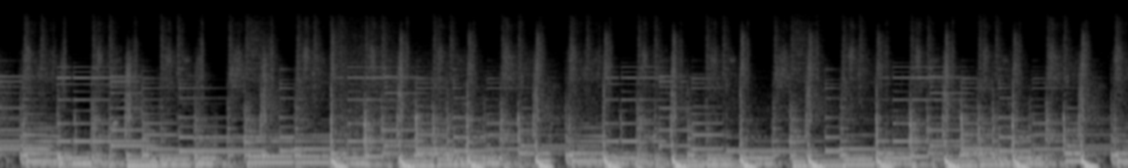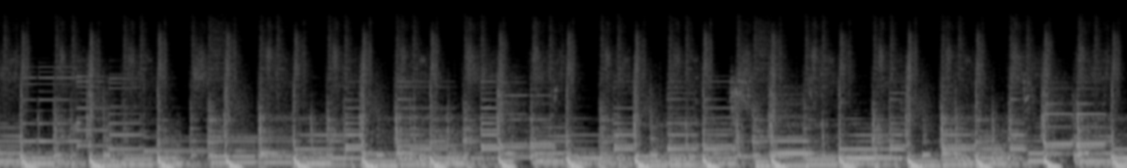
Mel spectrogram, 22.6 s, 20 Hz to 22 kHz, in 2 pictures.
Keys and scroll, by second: 2.9 space, 19.0 space.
